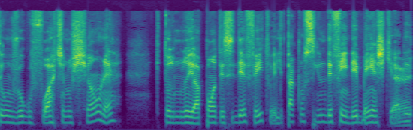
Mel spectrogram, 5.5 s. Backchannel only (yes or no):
no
